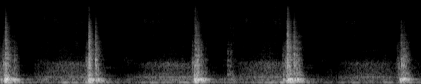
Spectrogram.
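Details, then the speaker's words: LG top-load washer that wouldn't wash, only spin, after fitting a good splined drive part: low motor hum with a soft thump about once a second as the whole transmission now agitates normally. "podes escuchar está moviendo ya toda la transmisión mueve toda la transmisión y pues nuestro fresado agarra correctamente en el en nuestra barra"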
